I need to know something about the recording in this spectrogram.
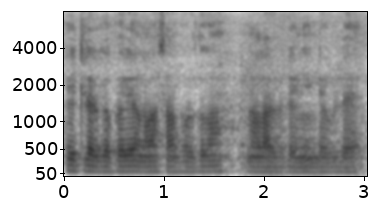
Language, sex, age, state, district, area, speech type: Tamil, male, 60+, Tamil Nadu, Sivaganga, urban, spontaneous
